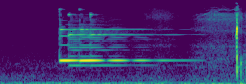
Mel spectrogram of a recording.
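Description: Phone ringtone: a bright electronic chime of several steady tones starts suddenly about half a second in, rings loudly for about a second and then fades.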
